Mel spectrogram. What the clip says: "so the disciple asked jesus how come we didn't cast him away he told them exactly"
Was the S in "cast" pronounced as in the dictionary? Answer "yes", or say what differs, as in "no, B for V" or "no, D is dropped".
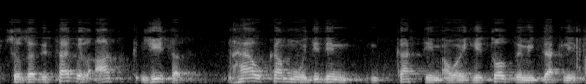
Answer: yes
